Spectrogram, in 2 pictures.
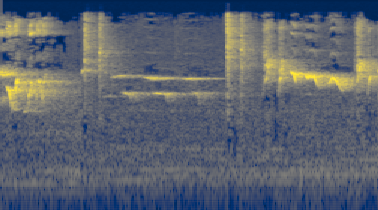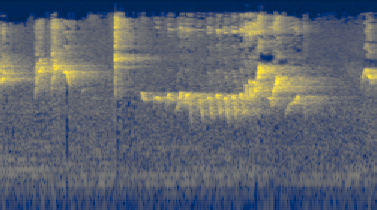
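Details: Master song of a white-rumped shama for training caged birds: continuous, fast-changing medley of whistles, sharp clicks and trills, ending in a descending stuttered rattle of rapid notes.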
